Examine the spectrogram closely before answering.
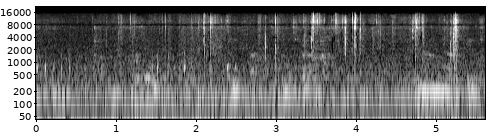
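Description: Scratchy crackles and sharp clicks of a long-haired cat rubbing its face and fur against the camera, right on the microphone. The clicks come irregularly and thicken from about two seconds in.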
